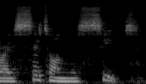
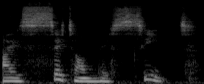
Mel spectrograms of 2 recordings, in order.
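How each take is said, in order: First: The sentence is said quickly. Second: The sentence is said slowly. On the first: "So I say it faster" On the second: "Say it slowly at first"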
